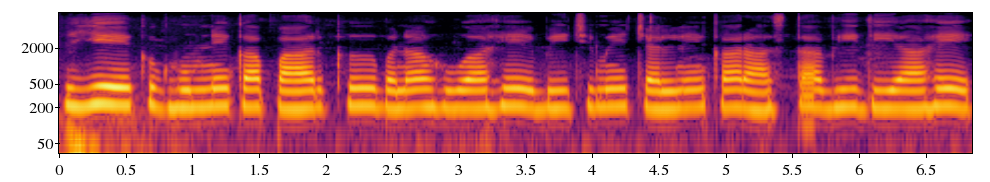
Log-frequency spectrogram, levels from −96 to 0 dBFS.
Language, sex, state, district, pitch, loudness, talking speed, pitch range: Hindi, female, Himachal Pradesh, Shimla, 200 Hz, -15 LUFS, 140 wpm, 195-210 Hz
